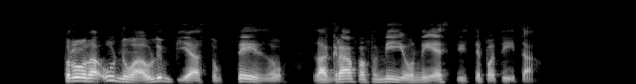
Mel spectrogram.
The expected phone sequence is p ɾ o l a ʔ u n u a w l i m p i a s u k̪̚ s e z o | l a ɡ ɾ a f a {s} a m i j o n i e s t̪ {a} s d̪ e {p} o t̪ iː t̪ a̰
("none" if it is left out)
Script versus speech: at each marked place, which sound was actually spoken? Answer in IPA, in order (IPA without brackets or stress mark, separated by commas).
f, i, p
